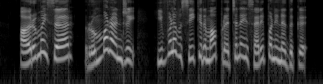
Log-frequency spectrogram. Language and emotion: Tamil, happy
